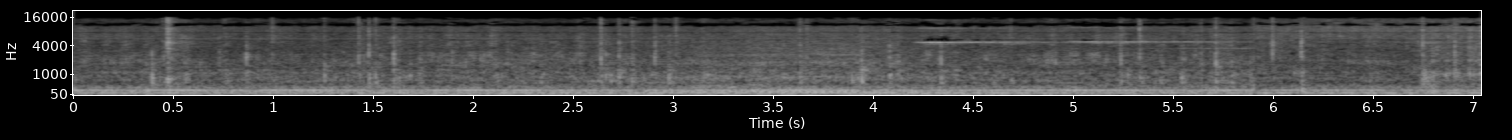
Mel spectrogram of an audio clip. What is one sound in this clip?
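A metal spoon clinks against a cup.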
